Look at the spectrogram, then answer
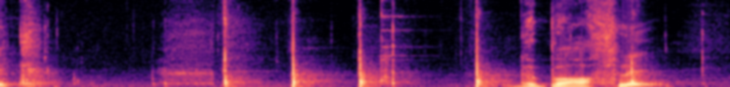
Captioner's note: knife thumping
